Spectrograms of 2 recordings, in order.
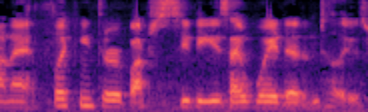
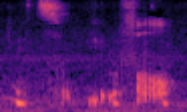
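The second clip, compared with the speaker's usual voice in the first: whisper; 6 semitones higher, 9 dB quieter than usual. Real, not acted. Swooning whisper.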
